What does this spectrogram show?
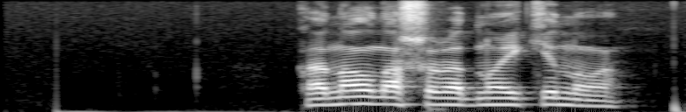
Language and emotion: Russian, neutral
